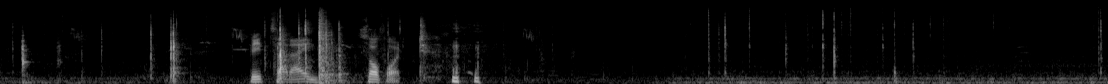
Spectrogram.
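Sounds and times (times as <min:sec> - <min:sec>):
wood fire crackling: 0:00.0 - 0:11.0.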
